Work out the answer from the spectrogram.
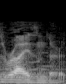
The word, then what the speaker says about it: Reisender: And yes, that is Reisender.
